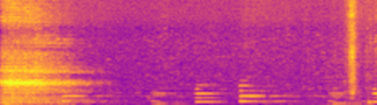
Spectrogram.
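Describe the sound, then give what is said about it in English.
A slow exhale through one nostril during alternate nostril breathing in a guided reiki meditation, loudest at the start and fading over about a second, with soft sustained music tones beneath. “Now you're going to breathe in through that now open nostril. Close it and breathe out.”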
